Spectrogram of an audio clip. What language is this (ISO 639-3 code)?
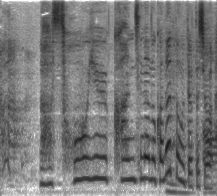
jpn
